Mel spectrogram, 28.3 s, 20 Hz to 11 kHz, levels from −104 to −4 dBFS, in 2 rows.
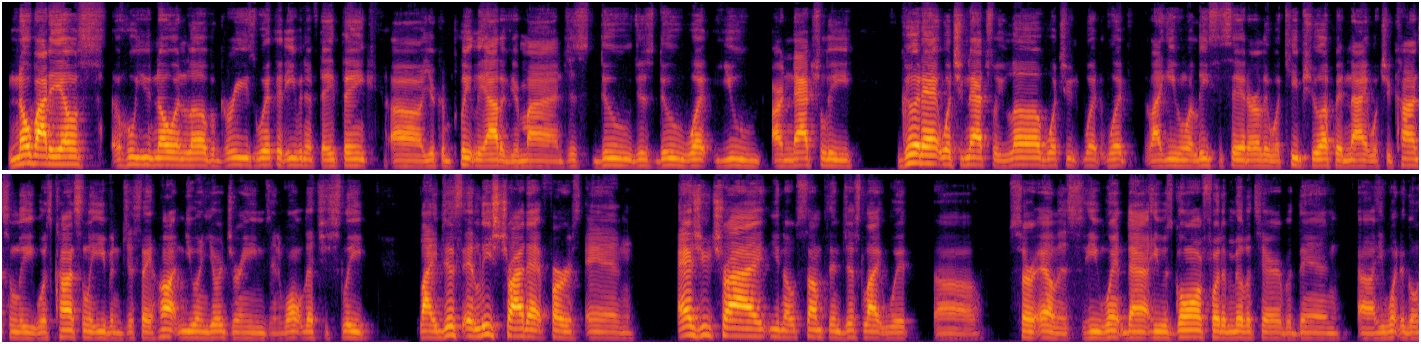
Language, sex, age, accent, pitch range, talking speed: English, male, 20-39, American, 110-130 Hz, 220 wpm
